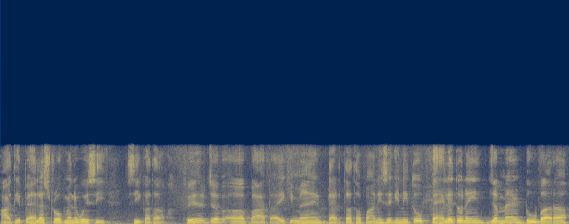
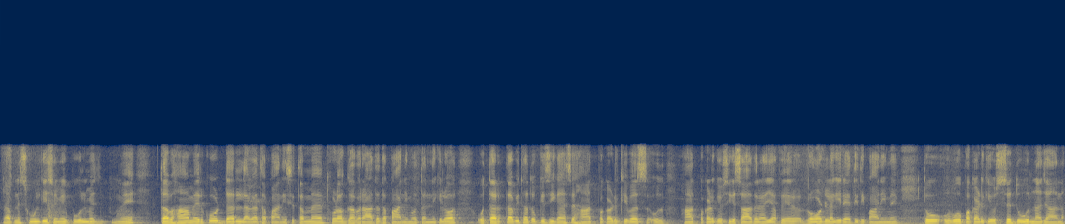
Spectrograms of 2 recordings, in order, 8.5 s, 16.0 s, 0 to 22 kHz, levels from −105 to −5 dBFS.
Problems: none marked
